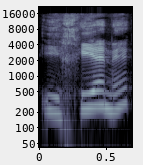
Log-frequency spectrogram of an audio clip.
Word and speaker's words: higiene: sonido como una j así que higiene como es je e higiene tiene este sonido mientras que la je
